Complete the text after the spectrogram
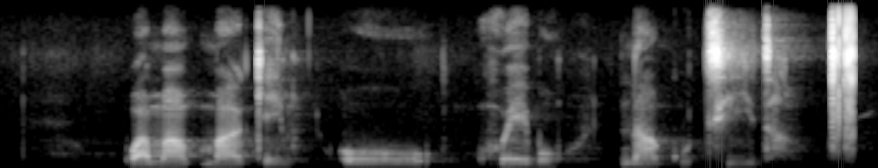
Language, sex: Zulu, female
